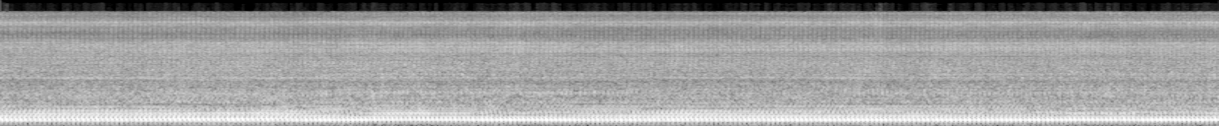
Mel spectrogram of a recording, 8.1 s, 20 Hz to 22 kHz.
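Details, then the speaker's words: Engine with a PE28 carburettor, air screw set by the second method to 2.5 turns, matching the idle method: a steady, constant-pitch note with no misses or surging, so both carbs are set ideally from idle upward. "Nah ini udah mantep guys. Kita coba hitung dapat berapa putaran ya."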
